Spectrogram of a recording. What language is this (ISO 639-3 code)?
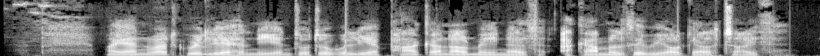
cym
